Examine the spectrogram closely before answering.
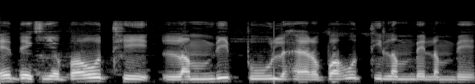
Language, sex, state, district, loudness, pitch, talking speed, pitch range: Hindi, male, Uttar Pradesh, Etah, -15 LUFS, 130 Hz, 150 wpm, 120-145 Hz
